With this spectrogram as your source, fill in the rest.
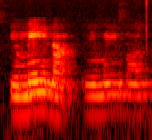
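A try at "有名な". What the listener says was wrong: ಯುಮೇನ್ ಅಲ್ಲ ಯುಮೇನ ಹೇಳಿಬೇಕು ದೀರ್ಘಾಕ್ಷರ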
